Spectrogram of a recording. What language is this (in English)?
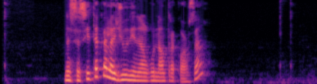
Catalan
